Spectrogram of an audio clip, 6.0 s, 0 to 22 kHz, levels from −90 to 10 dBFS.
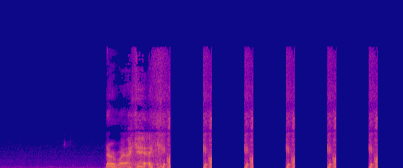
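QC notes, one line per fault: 2.55 s to the end, stutter with silent gaps. A 0.12 s burst of speech repeats five times, every 0.62 s, with 0.5 s of digital silence after each. Playback likely stalled and replayed its last fragment at each retry. The speech meant for those gaps is lost.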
